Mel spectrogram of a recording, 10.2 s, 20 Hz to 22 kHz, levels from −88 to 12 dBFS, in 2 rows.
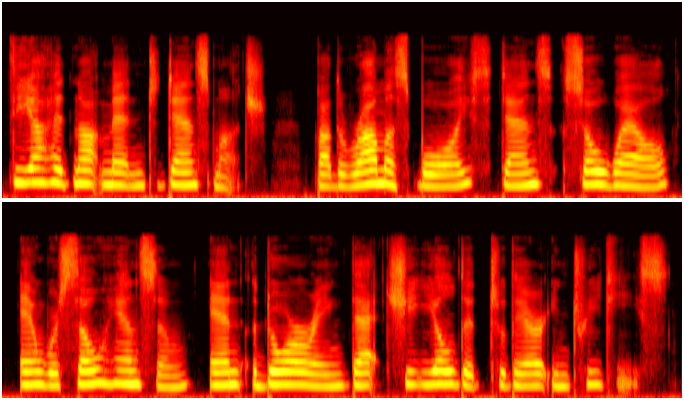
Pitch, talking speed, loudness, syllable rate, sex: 225 Hz, 155 wpm, -17 LUFS, 4.1 syllables/s, female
